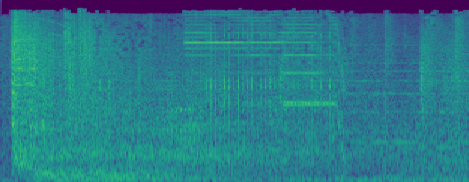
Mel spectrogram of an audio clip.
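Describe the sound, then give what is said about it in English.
A sniper rifle fires in a video game, used for a no-scope shot: one loud, sharp boom at the very start, followed by a long decaying rumble and thin tonal game sounds. “Hey, let's no-scope somebody with a sniper rifle.”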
